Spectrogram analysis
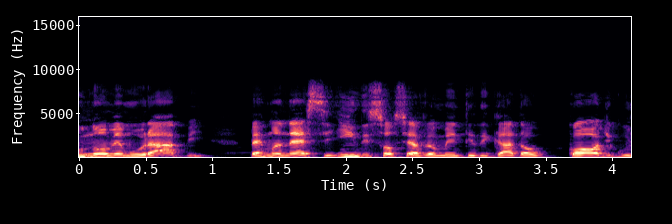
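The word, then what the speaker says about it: Hammurabi: e nascido em Babel hamurabi né na pronúncia babilônico foi fundador do Primeiro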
